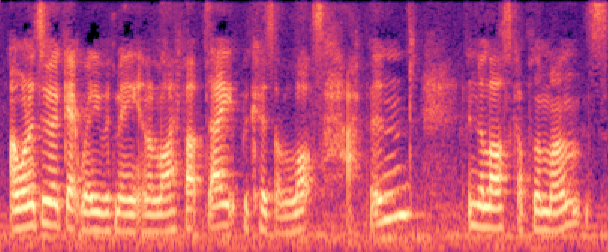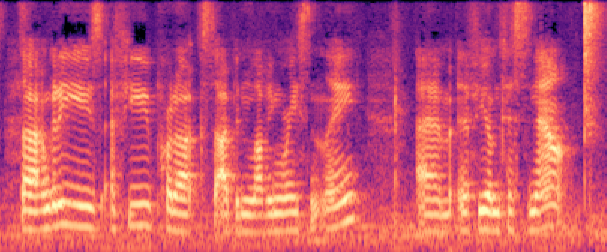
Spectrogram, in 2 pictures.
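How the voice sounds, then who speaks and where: A woman's voice: fairly low pitch, vocal fry, a little hiss or hum, rough recording. A woman in her twenties from the UK chatting through a makeup routine while getting over a cold, with lots of "like" and "um" fillers. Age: 20s. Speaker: beauty vlogger. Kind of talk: get ready with me chat.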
